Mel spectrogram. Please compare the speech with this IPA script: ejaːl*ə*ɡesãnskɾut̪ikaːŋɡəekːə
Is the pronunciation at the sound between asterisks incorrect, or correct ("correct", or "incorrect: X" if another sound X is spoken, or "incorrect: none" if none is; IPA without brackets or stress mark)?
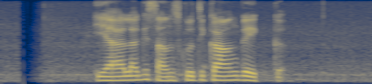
incorrect: a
